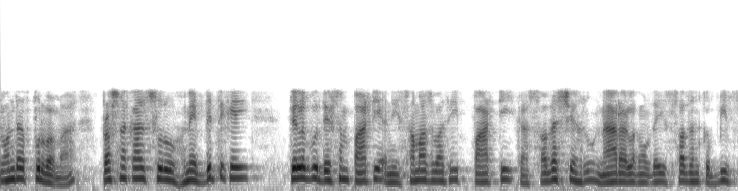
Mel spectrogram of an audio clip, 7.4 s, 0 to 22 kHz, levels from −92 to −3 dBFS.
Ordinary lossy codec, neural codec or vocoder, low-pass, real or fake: Opus, 64 kbps; codec, 16 kHz, 4 kbps, X-Codec, WavLM features, trained on Multilingual LibriSpeech; 3.6 kHz; fake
